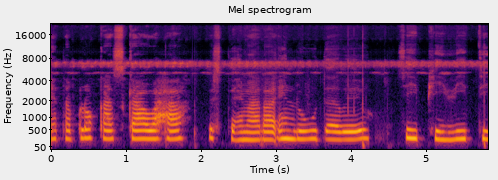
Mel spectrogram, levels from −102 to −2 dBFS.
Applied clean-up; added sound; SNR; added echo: none; none; none; none.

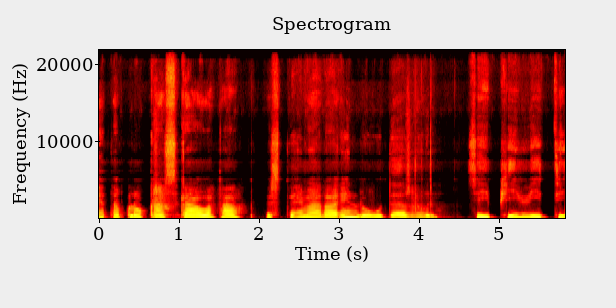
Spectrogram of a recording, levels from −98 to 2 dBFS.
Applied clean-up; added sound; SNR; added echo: neural mask model DeepFilterNet 3.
